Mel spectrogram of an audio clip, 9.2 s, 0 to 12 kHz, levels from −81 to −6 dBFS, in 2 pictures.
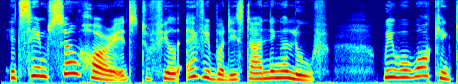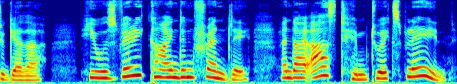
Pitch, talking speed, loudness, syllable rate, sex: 260 Hz, 145 wpm, -17 LUFS, 5.4 syllables/s, female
